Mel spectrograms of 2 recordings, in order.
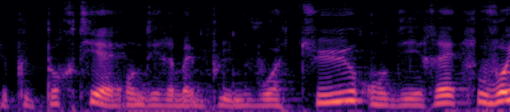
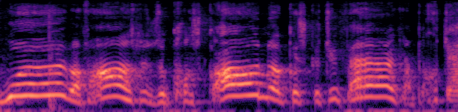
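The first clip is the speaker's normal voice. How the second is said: much louder, higher furious insult; a driver yelling at the woman who opened the door; angry van driver shouting; 11 semitones higher, 10 dB louder than usual. Retold or imitated. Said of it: "il se met à me gueuler".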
